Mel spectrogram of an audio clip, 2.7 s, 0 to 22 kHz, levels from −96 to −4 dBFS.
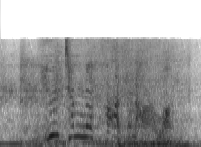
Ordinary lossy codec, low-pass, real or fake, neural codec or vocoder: none; none; fake; codec, 16 kHz, 1.1 kbps, Voila-Tokenizer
